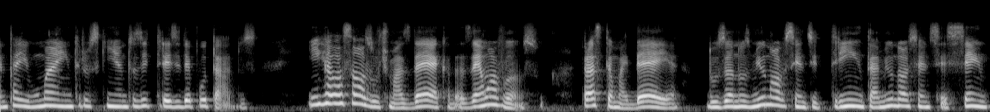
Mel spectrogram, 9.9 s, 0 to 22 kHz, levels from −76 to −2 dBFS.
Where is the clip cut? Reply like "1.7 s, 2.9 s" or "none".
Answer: none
